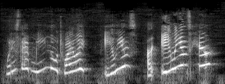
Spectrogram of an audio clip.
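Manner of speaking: high, rising alarm about aliens; breathless high excitement; excited Pinkie. A narrator's reading. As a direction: squeak it out wide-eyed. Pinkie voiced, wide-eyed.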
